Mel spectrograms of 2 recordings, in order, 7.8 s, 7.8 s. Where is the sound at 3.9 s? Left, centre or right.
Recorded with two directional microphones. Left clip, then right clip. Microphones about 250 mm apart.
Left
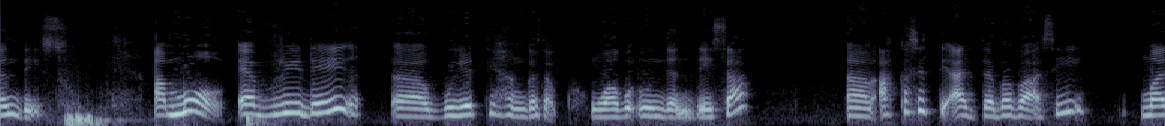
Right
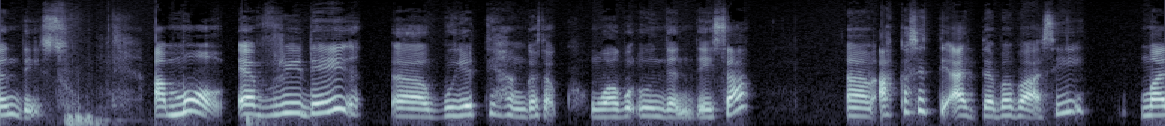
Right.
